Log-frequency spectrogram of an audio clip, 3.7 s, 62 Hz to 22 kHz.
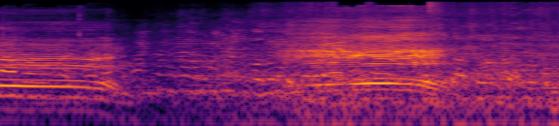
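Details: Two moos from cows with calves at Ambari market, Dinajpur, Bangladesh, 7 August 2026: a short mid-pitched call, a pause filled with crowd chatter, then a longer, louder lowing call.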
